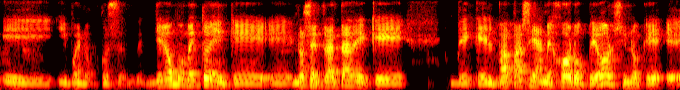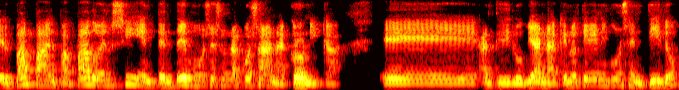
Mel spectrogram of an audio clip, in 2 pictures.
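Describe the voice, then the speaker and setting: Very wide pitch swings run through the speech over noticeable background noise. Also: man, fairly high pitch for a man, moderate pace. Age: 60s. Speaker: participant in a religious discussion group. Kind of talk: group video call discussion. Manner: hesitant, many fillers and repetitions.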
